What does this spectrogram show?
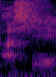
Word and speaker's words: Achee: Today we have a very, very, very special guest, Brian Achey, spelled A-C-H-E-E, and you pronounce it Achey, right?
